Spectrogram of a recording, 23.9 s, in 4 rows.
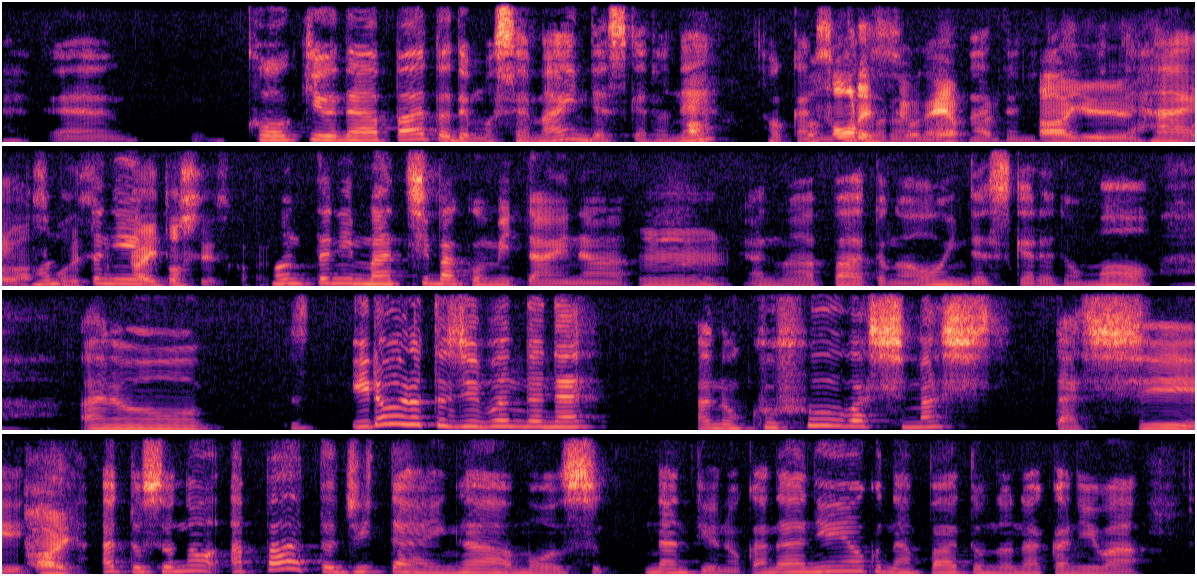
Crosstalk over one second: present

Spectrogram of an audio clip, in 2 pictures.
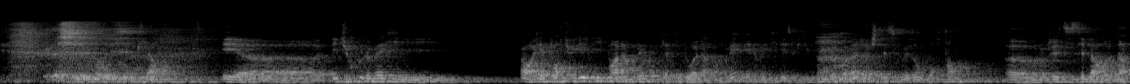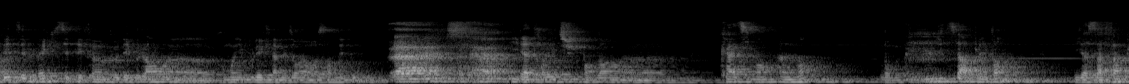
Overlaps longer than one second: none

